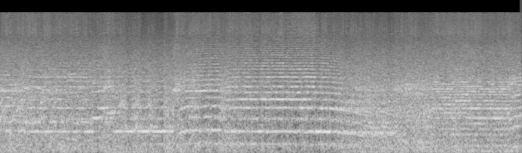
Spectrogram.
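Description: Loud DJ music from a street loudspeaker stack: a long held, horn-like lead note that bends down about four and a half seconds in and then climbs again, over crowd noise.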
